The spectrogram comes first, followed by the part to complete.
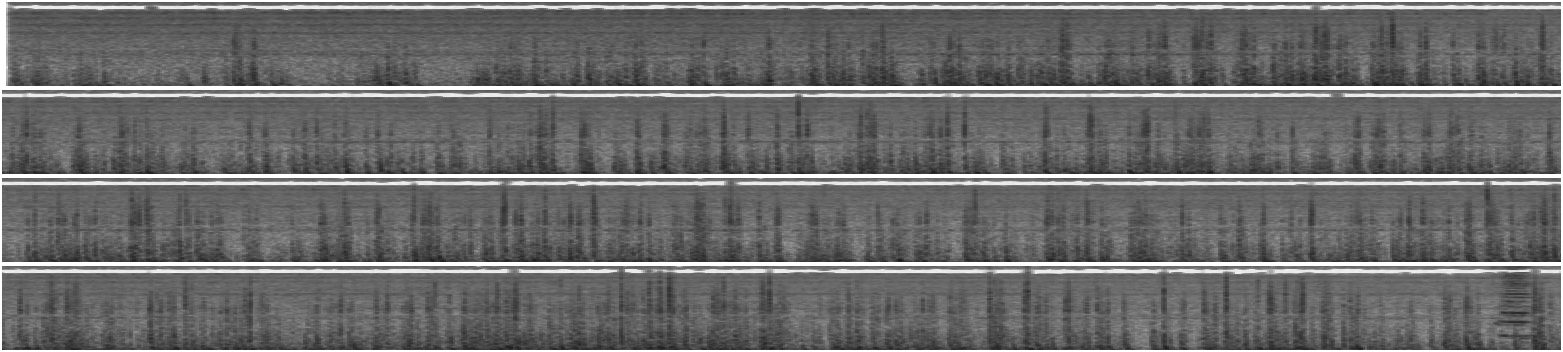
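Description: Cabin noise of an SETC AC sleeper coach at highway speed: steady engine and road noise, with frequent rattles and knocks from the bus body.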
